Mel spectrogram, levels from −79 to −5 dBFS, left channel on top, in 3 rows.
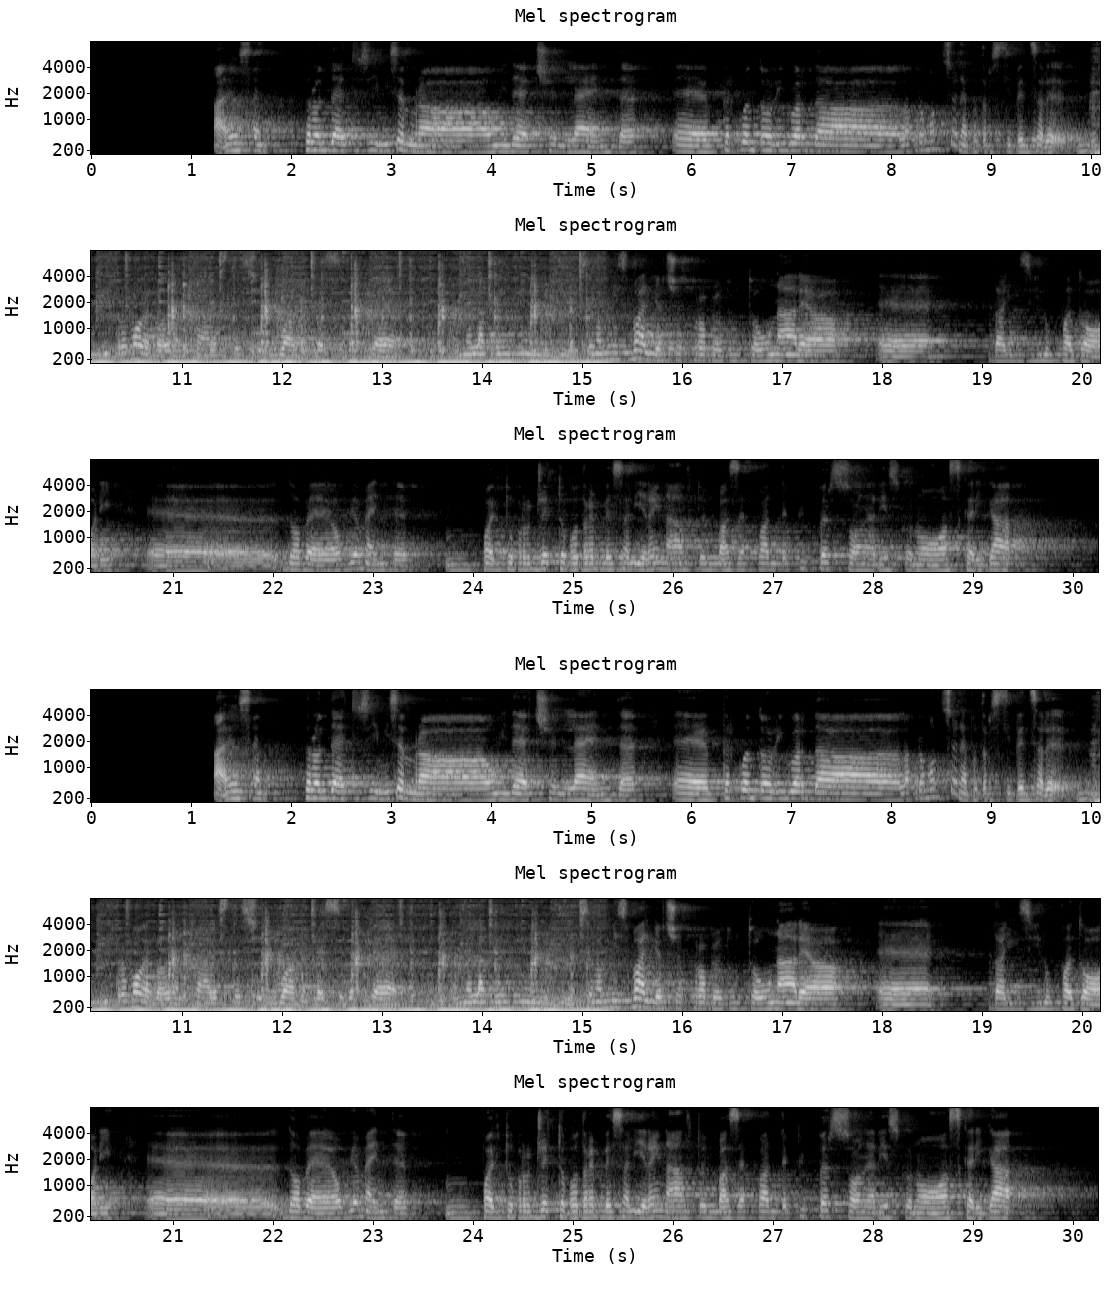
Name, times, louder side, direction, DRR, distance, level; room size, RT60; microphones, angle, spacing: voice 1, 1.2-1.8 2.1-5.5 5.8-13.3 13.6-17.7 17.9-18.5 19.1-23.4 23.7-29.4, right 2 dB, 25° right, 6 dB, 0.6 m, -30 dB
sound 1, 10.0-15.2, equal, 60° left, 1.7 m, -26 dB
23.5 x 19.0 x 2.8 m, 2.3 s
head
